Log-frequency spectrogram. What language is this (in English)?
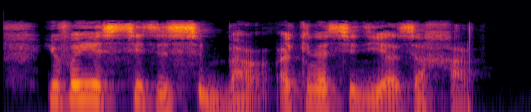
Kabyle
